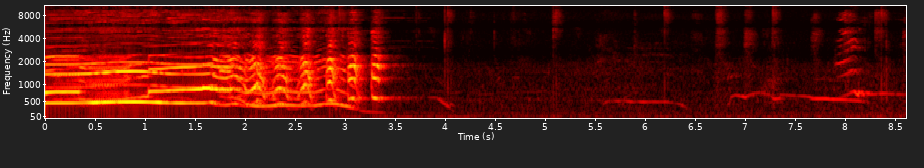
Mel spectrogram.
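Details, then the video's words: Several Mexican wolves howling together, loud overlapping tones breaking into quavering, yipping wobbles, then fading after three seconds to a few faint, thin, distant howls rising and falling. "Mexican Wolves Howling"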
